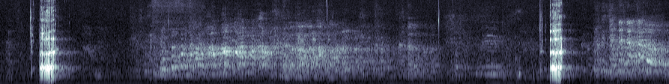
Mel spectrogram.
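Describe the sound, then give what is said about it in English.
Two loud, abrupt belches, one near the start and another about eight seconds later, with a stretch of soft chuckling and murmuring laughter filling the gap between them. “It's a belching. It is something that bubbles up from within and finds expression through the mouth.”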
